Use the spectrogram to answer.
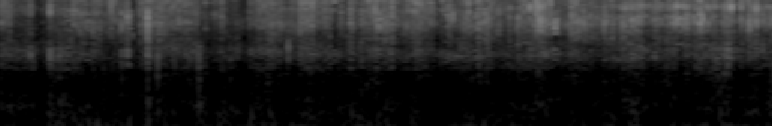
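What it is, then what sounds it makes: Foil bubble mailer being crinkled. A medium gold foil-laminated plastic bubble mailer, hollow and apparently still holding a glam bag, is held in both hands and squeezed, crinkled and rubbed with fingertips and nails. It gives a steady, dense crackle and crinkle with a low rumbling body, bright rustling on top and many short snaps. The crinkling swells a little louder toward the end.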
